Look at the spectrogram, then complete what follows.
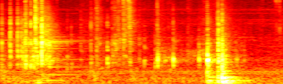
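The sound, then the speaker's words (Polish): A braille label maker clicks as its lever is pressed, followed by a sharper snip as the plastic tape is cut: a few crisp mechanical clicks ending in one heavier clack, with no talking. “Dźwięk, naciśnięcia i dźwięk przecięcia.”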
